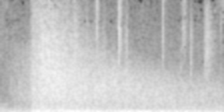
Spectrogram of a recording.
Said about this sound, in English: And this isn't just a crackling of a footfall on some tree branches. This is the crackling of lightning.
